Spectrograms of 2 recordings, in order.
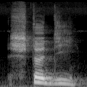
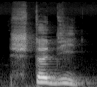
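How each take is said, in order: The two takes are said the same way.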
